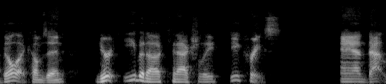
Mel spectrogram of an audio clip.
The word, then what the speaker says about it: EBITDA: And the answer is, I guess, technically yes, I am saying EBITDA correctly, but I don't trust that I'm saying it correctly because who knows?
